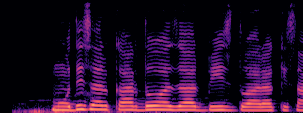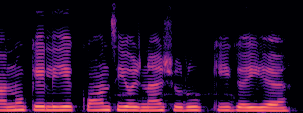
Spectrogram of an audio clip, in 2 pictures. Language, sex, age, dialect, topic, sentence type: Hindi, female, 18-24, Hindustani Malvi Khadi Boli, agriculture, question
